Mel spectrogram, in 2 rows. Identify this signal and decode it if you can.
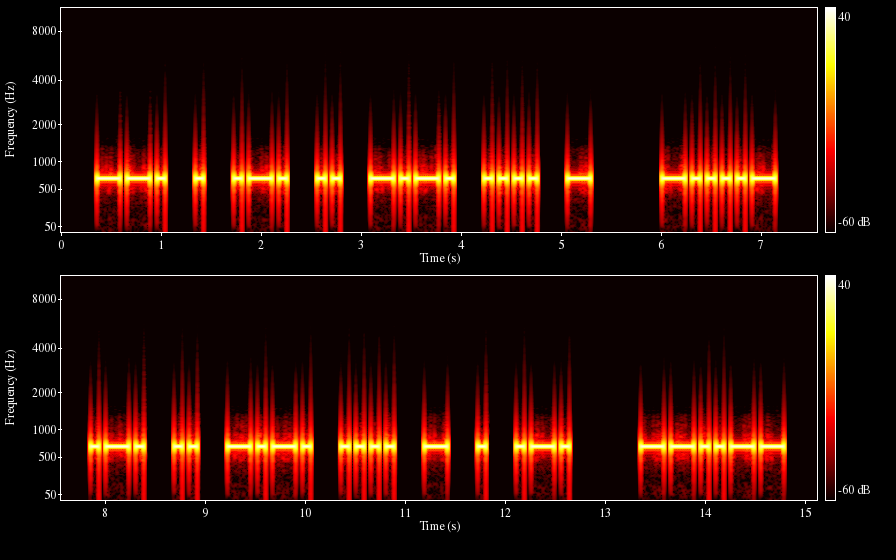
Morse code, heard as a keyed tone, about 16 wpm, spaced as for 13 wpm, 680 Hz. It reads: GERICHT - RICHTER,
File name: Witz-12-August-2025-70-F80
